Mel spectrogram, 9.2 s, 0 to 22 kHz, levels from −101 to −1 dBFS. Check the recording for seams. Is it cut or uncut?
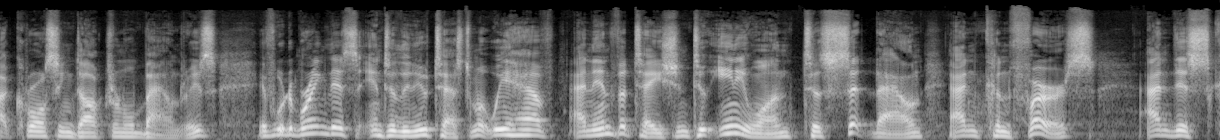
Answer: cut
